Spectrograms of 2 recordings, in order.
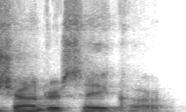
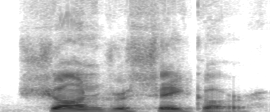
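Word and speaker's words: Chandrasekhar: Uh yeah, I learned it's Shandra Sakar. Yeah, Shandra Secar.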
